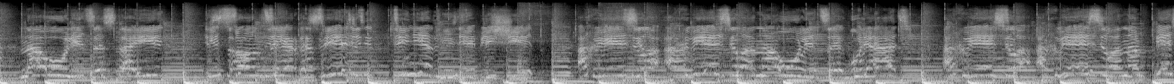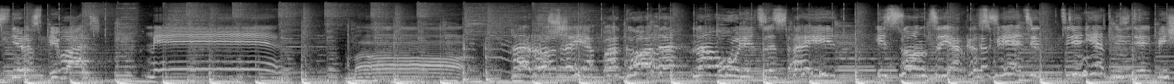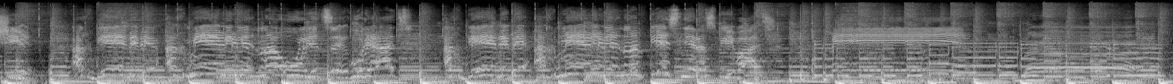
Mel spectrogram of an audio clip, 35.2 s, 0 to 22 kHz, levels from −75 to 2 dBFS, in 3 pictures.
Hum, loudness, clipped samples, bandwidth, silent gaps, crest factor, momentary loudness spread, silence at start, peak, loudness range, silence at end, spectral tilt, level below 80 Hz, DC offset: none; -12 LUFS; under 0.1%; 20 kHz; none; 12 dB; 4 LU; 0 s; 0 dBFS; 2 LU; 0 s; -3.5 dB/octave; -16 dBFS; under 0.1%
